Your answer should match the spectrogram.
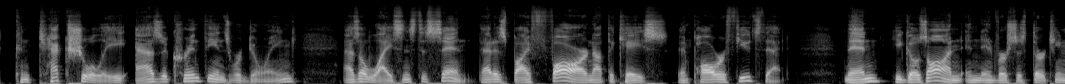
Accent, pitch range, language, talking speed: American, 95-125 Hz, English, 170 wpm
